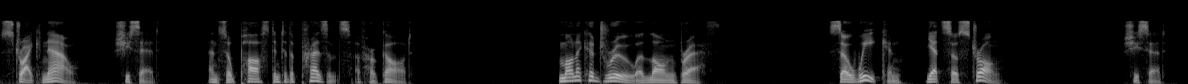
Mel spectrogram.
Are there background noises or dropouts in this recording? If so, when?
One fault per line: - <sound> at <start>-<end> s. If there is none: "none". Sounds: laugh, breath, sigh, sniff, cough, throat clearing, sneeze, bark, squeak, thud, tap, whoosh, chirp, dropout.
none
